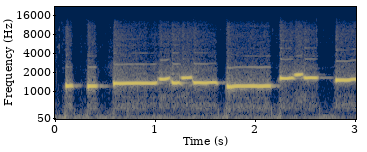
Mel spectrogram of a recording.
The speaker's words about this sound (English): whistles happy birthday for free to people all over D.C. Happy birthday, man. Whether they work in cubicles or Oval Offices, Democrat or Republican.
